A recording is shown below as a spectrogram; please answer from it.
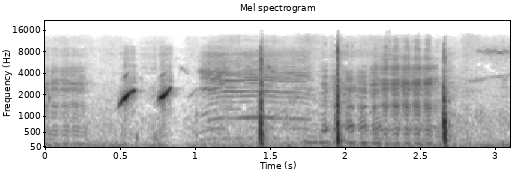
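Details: Zwartbles sheep of the main flock on a regenerative farm in County Kilkenny, Ireland, moving to a field for cool late afternoon grazing; one wavering bleat follows two short sharp whistles and some clicking knocks.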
